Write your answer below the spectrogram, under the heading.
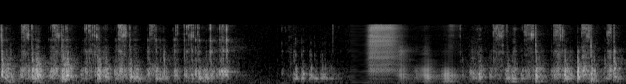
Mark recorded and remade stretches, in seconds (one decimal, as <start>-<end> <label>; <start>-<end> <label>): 0.0-3.5 recorded; 3.5-4.6 remade; 4.6-6.3 recorded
